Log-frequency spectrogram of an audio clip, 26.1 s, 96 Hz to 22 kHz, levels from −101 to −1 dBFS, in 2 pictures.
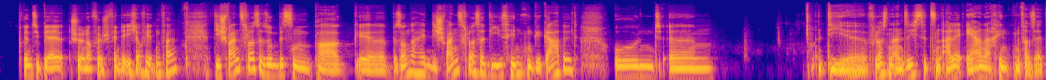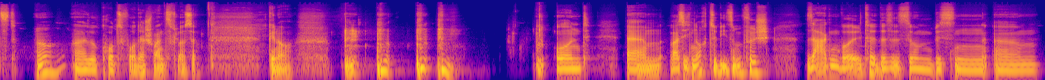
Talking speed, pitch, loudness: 130 wpm, 135 Hz, -19 LUFS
